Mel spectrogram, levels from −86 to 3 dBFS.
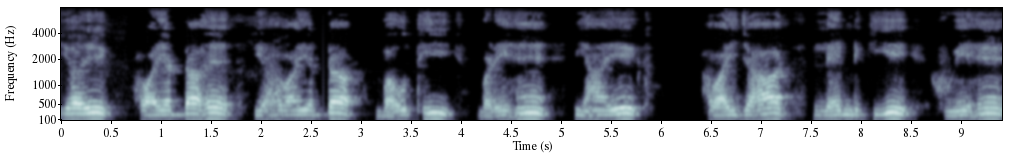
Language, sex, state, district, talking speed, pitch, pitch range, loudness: Hindi, male, Bihar, Saran, 125 wpm, 125 Hz, 115-140 Hz, -17 LUFS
